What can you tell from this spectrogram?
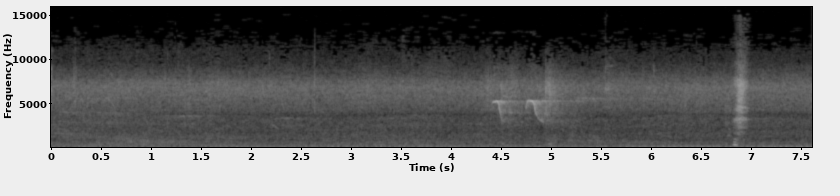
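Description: Steady outdoor background noise with a low rumble. About four and a half seconds in come two short, high, falling chirps, and near the end a single sharp click.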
